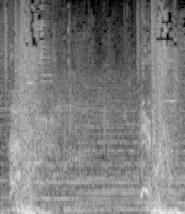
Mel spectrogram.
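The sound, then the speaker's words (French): Crunching, shattering impacts as a bone wall is broken in the video game Diablo IV. Two loud bursts, one near the start and one near the end, with a low droning tone sustained between them. “Et ça sert à quoi de casser le mur d'os”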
